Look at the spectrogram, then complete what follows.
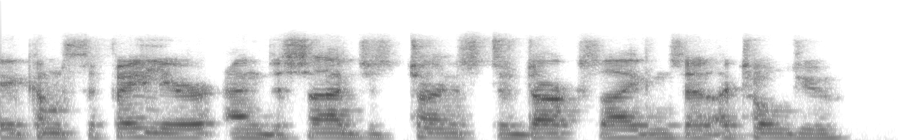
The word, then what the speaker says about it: DeSaad: Am I pronouncing his name right? Yeah, that's it. That's it. Straight from the comics. Yeah, Desaad.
